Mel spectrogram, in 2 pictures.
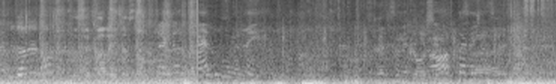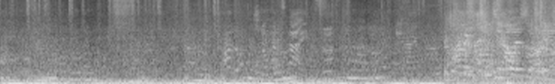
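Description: Funicular car running along its rail track: a steady low rumble that grows heavier about seven seconds in, as the car passes the other car on the track.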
